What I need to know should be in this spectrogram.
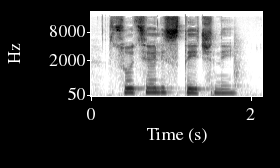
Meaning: socialist, socialistic
- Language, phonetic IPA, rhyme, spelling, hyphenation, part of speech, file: Ukrainian, [sɔt͡sʲiɐlʲiˈstɪt͡ʃnei̯], -ɪt͡ʃnei̯, соціалістичний, со‧ці‧а‧лі‧сти‧чний, adjective, Uk-соціалістичний.ogg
